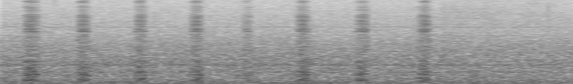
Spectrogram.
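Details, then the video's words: Mysterious cough-like panting from a hedgehog, heard indoors: hoarse, breathy puffs spaced roughly every half second in a fairly steady rhythm, with faint background hiss. "Mysterious noise of hedgehog /Seltsame Geräusche von einem Igel"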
